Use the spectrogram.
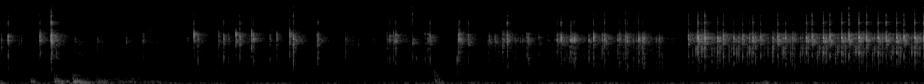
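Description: A colourful jointed plastic articulated slug fidget toy is held in lace-gloved hands and shaken and wiggled, so its hollow segments rattle. Bright, dry plastic clicks come in irregular bursts with short gaps. Near the end they become a denser, louder, continuous rattle.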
